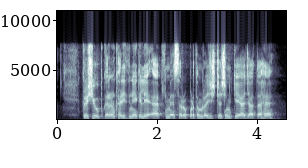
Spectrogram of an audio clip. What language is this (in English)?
Hindi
